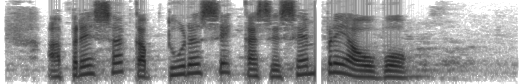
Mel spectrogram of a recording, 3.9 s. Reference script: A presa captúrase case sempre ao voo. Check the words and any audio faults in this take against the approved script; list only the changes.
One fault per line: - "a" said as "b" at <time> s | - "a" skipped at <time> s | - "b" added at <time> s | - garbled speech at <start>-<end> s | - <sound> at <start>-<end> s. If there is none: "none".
- dropout at 2.4-2.4 s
